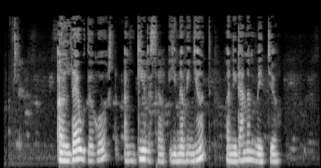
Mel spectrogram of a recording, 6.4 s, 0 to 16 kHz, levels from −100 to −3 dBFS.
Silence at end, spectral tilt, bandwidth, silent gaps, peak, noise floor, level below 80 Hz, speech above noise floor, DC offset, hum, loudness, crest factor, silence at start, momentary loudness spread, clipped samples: 0.85 s; -6.5 dB/octave; 11.5 kHz; none; 0 dBFS; -60 dBFS; -68 dBFS; 39 dB; under 0.1%; none; -21 LUFS; 22 dB; 0.3 s; 18 LU; under 0.1%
